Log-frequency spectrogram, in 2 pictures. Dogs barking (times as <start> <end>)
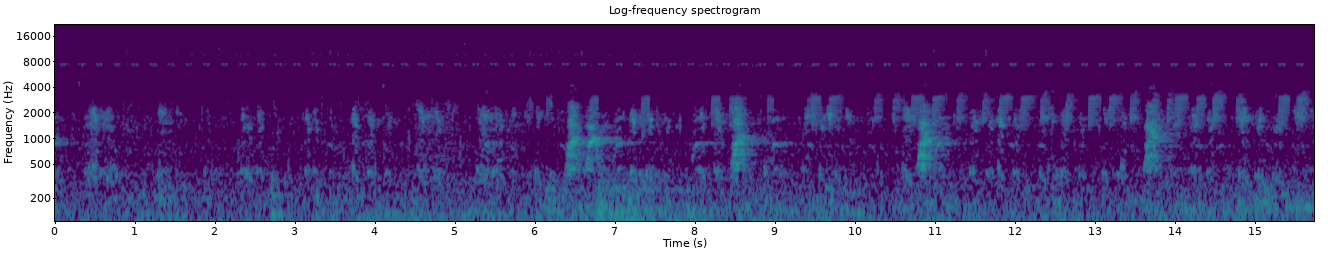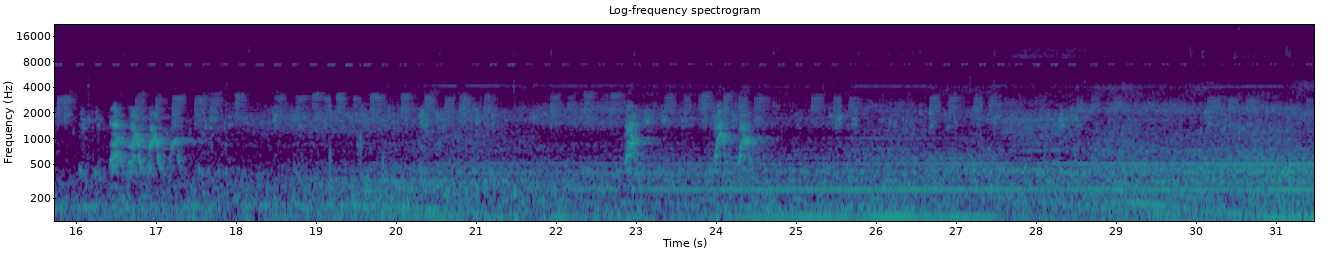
6.4 9.4, 10.6 12.0, 13.5 15.0, 16.1 28.9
